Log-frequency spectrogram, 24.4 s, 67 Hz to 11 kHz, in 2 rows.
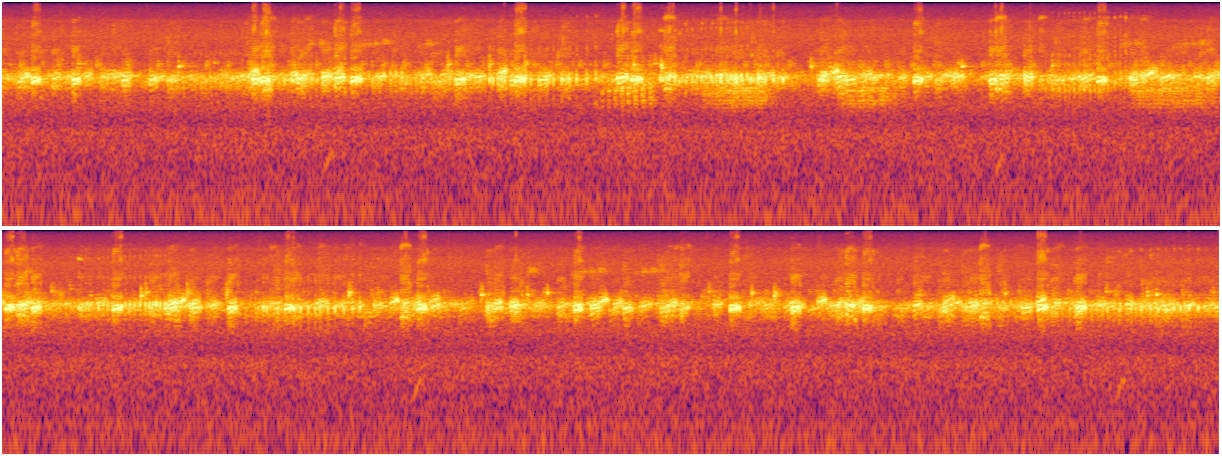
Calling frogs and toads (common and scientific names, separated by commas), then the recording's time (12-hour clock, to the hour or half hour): Bischoff's tree frog (Boana bischoffi), Cochran's lime tree frog (Sphaenorhynchus surdus), fine-lined tree frog (Boana leptolineata), Leptodactylus latrans, Burmeister's tree frog (Boana prasina)
2:30am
